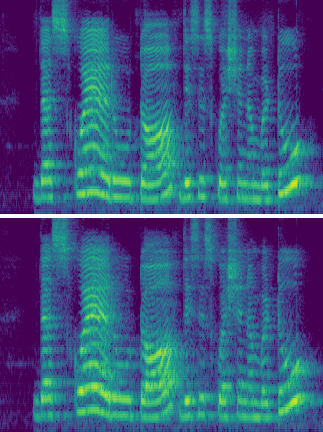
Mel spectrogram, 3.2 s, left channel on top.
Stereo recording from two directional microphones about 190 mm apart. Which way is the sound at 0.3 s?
30° left (ahead or behind).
